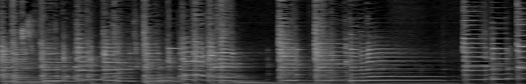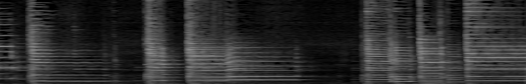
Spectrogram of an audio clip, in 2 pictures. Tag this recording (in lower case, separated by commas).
music, plucked string instrument, musical instrument, electric guitar, guitar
